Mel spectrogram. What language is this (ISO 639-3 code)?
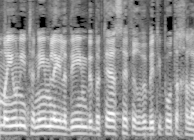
heb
